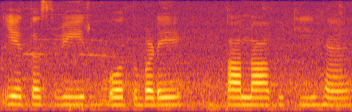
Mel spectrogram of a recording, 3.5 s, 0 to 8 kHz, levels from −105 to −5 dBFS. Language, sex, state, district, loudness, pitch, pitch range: Hindi, female, Haryana, Jhajjar, -17 LUFS, 200 Hz, 195-205 Hz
